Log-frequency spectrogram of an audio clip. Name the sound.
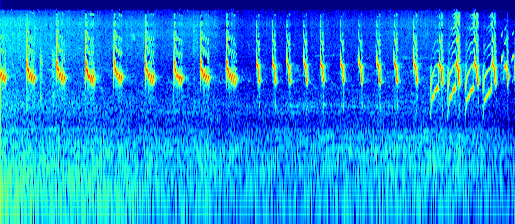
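northern mockingbird singing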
